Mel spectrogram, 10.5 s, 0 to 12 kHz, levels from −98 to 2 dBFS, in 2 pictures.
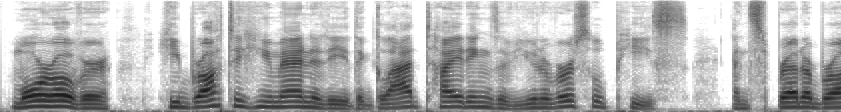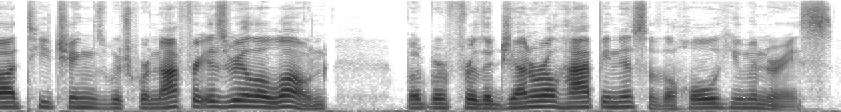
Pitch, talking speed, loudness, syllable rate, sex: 135 Hz, 185 wpm, -19 LUFS, 5.9 syllables/s, male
